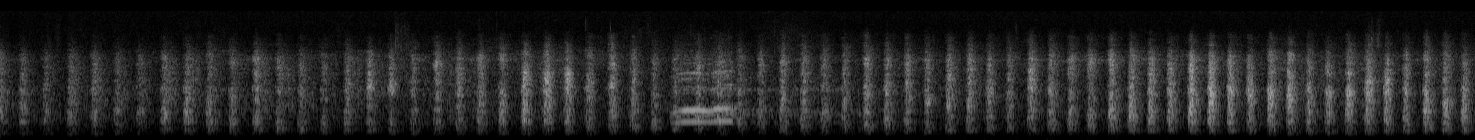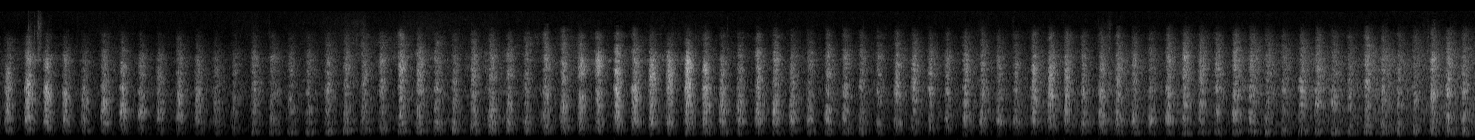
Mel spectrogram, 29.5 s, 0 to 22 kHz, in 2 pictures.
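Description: BR Britannia class 4-6-2 steam locomotive 70013 Oliver Cromwell, its two-cylinder exhaust beating in a rapid, steady rhythm that grows louder as it approaches. A short whistle blast sounds about seven seconds in.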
